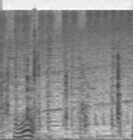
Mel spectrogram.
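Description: Hockey stick blade tapping a Comet off-ice puck, which rides on small metal nibs, back and forth across asphalt: several light knocks as the puck glides between touches.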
